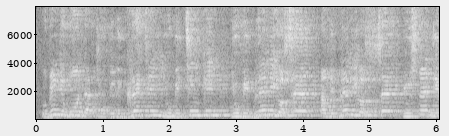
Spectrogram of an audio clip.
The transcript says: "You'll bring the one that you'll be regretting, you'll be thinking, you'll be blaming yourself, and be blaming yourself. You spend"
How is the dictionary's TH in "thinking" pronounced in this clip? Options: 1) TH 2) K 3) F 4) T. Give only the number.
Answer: 4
